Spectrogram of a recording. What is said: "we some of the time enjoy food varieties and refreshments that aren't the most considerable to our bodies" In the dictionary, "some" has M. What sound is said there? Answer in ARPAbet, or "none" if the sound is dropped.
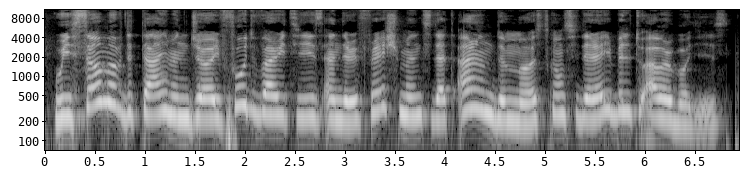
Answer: M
